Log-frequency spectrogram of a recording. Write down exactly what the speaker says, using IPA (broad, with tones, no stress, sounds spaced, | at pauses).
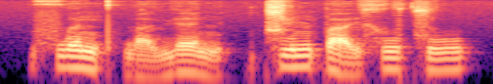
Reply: f w ə˥˩ n pʰ w ä˩ l ɥ ɛ˥˩ n | t͡ɕ y˥ n p a̰˨˩ ɪ̯ x u˥˩ t͡s u˥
